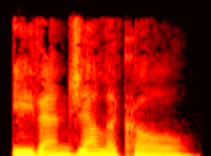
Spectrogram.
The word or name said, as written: evangelicality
